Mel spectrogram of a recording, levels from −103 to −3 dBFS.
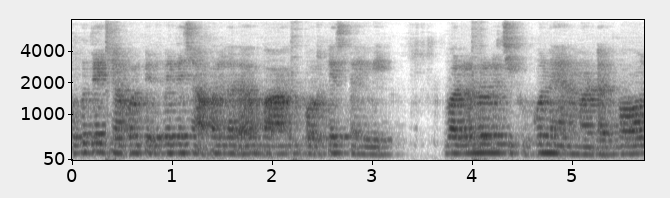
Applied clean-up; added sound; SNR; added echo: neural separator model SepFormer DNS4.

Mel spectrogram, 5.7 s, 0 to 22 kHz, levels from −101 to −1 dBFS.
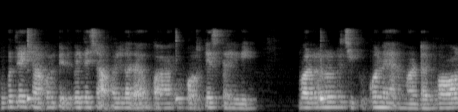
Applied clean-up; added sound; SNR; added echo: neural mask model DeepFilterNet 3.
